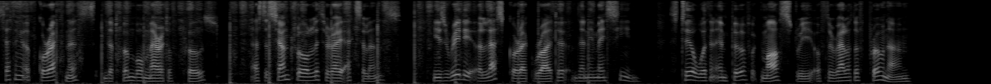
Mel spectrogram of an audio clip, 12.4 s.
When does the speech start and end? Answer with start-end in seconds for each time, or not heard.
0.0-11.4.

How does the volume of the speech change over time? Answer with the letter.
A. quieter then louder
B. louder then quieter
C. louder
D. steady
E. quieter
D.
